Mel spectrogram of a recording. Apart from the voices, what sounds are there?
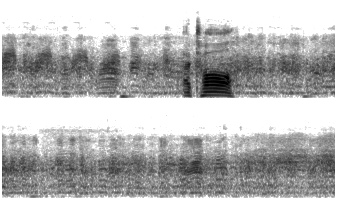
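Muscovy ducks quacking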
